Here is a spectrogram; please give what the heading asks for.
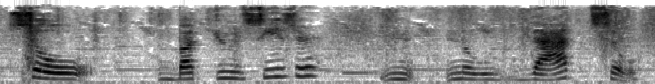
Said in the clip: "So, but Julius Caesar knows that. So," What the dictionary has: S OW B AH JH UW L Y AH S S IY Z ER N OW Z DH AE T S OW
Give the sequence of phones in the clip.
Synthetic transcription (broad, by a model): S OW B AH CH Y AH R S IY Z ER N OW DH AE T S OW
